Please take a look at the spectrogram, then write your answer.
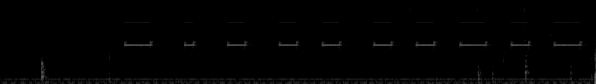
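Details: JVC X'Eye console lid switch, reinstalled on the board after suspected breakage and tested with a multimeter: steady high continuity beeps come and go with each press, about twice a second. Switch closes cleanly.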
